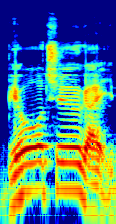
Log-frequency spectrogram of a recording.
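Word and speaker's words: 病虫害: 묘추가이, 묘추가이.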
